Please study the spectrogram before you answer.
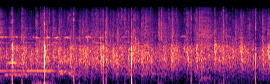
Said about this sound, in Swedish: Yes, ge en applåd till honom.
